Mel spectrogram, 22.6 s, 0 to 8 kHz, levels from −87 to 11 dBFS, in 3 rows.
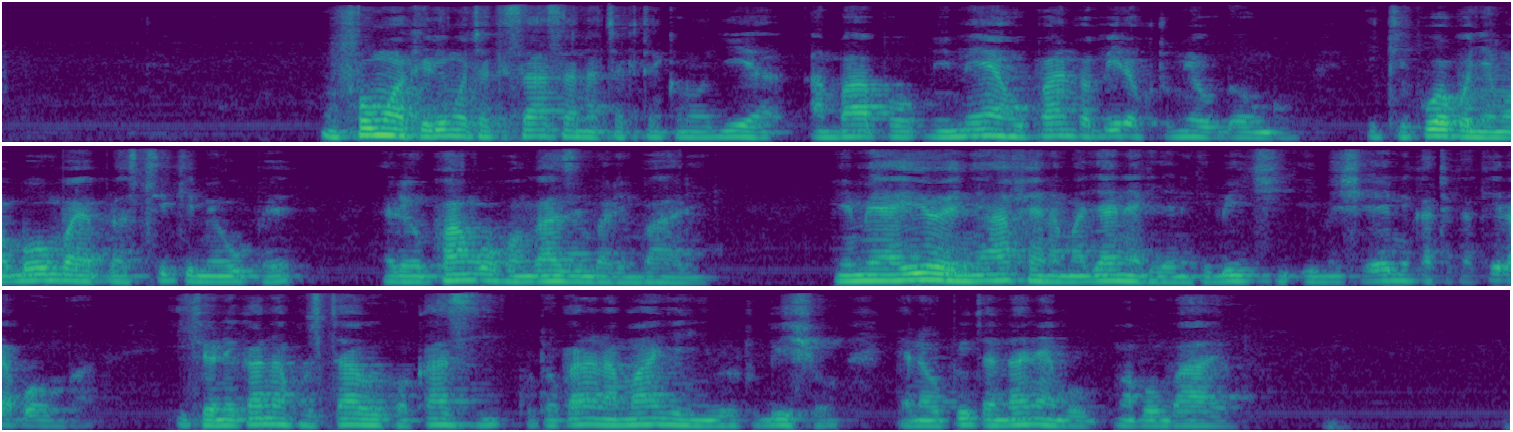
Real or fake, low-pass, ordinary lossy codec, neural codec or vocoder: real; 7.2 kHz; AAC, 32 kbps; none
